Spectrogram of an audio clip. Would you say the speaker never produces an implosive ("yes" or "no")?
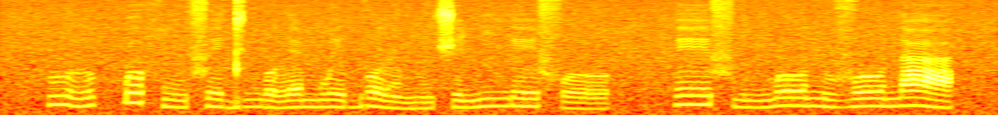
yes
